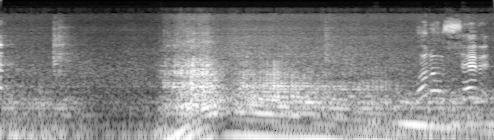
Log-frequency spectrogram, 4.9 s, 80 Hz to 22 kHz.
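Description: Revving a 2011 Chevy Tahoe 5.3L V8 through straight pipes: a deep idle rumble jumps into a loud, close roar, falls back and climbs again, while a person speaks near the end.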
